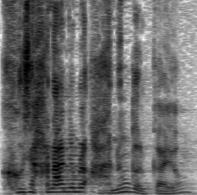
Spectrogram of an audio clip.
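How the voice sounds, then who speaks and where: High-voiced male pastor preaching conversationally. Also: animated, a little fast, fairly bright tone. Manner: conversational preaching with acted-out everyday dialogue. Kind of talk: sermon.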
